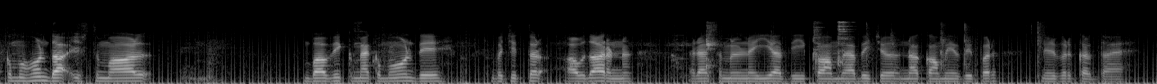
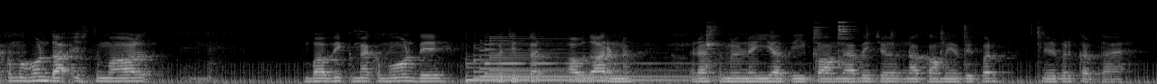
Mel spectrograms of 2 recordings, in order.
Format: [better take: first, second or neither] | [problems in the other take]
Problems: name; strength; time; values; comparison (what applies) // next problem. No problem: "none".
first | background sound (Electric guitar / Strum); 7 dB below the speech // room echo; dies away in 0.5 s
